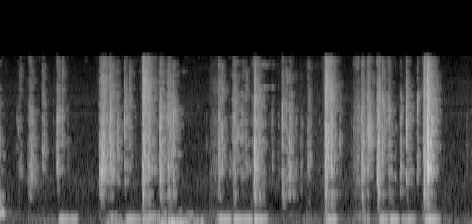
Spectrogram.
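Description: Computer keyboard typing as text is entered into a layout document: bursts of quick, close key clicks in uneven clusters with short pauses between, clear and alone.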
